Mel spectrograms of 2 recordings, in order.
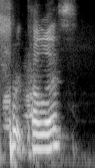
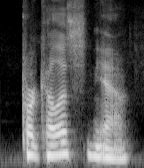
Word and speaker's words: portcullis: Portcullis. – Portcullis, yeah.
